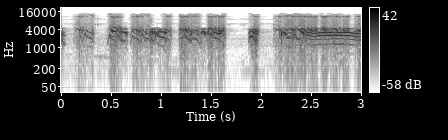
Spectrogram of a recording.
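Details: A white-headed héc xoan, a flocking bird trapped from early December, gives a flock-gathering call: harsh, high chattering bursts in quick succession, then a longer, drawn-out squeaky trill.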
